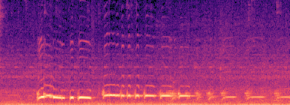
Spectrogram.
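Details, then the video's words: White zebra dove in lively song: a rapid series of short, evenly pitched coos, stuttered and bouncing, about two and a half per second, then fading notes over steady low hum. "Perkutut Putih Gacor Suara Mantul"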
